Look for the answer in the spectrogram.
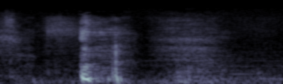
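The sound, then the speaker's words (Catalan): A single sharp sneeze bursts out, a quick two-part explosive blast of breath that stands out against otherwise quiet surroundings. “Salut, salut.”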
